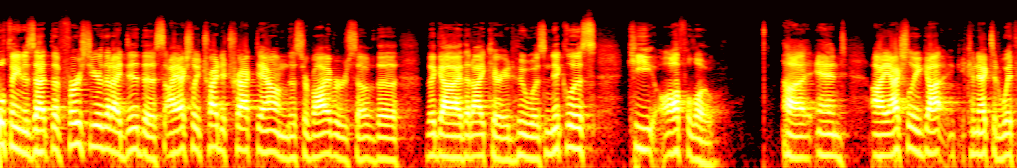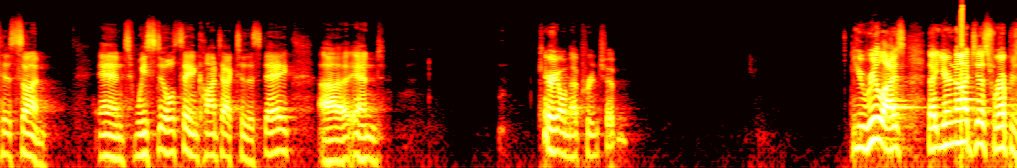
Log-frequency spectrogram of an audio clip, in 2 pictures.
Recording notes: Sermon delivered to church on 9/11. We had to edit out some of the audio for copyright reasons.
